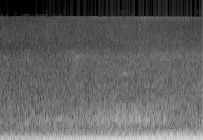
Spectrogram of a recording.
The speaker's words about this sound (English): That is a fire truck that just ran by.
